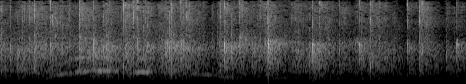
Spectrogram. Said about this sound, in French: Merci Jésus. Applaudissez le nom de Jésus.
